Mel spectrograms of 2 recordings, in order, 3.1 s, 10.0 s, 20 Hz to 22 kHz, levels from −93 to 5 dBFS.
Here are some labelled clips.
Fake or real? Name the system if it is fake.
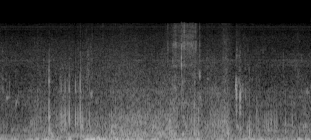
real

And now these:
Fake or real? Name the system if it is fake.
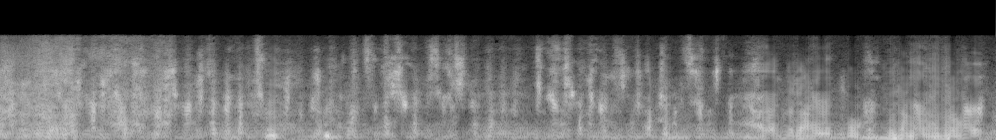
fake, vocoder, Vocos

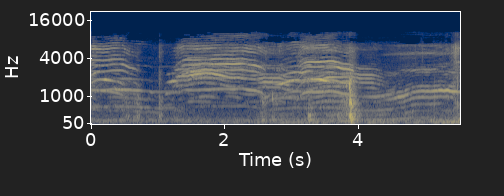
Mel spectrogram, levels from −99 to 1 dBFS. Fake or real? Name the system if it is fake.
real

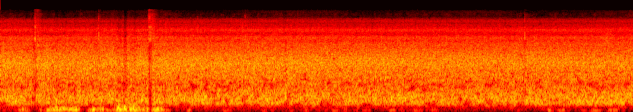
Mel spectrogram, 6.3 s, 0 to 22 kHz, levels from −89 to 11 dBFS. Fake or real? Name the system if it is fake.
real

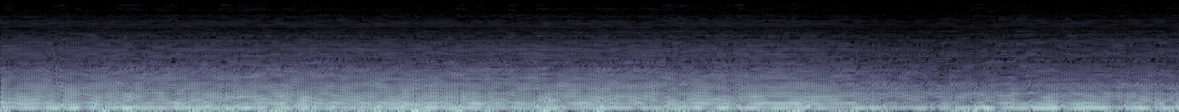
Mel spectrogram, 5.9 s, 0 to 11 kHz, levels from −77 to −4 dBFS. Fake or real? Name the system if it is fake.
fake, vocoder, Vocos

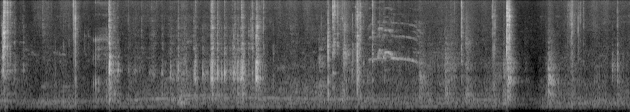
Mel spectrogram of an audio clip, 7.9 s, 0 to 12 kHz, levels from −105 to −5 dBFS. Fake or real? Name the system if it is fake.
real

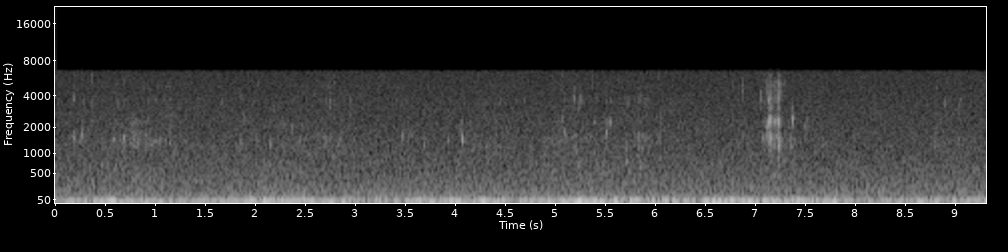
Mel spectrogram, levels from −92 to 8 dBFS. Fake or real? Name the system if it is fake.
real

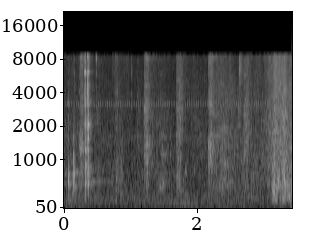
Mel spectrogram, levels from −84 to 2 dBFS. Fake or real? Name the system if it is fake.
real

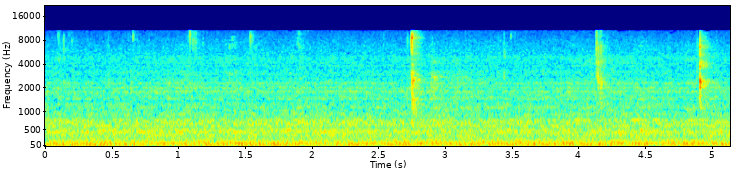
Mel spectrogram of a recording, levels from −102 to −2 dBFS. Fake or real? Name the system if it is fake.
real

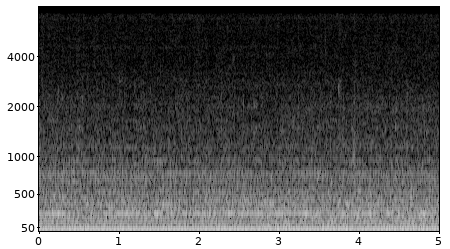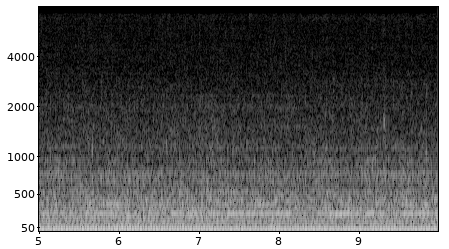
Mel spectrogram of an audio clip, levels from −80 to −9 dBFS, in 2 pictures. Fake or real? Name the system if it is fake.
real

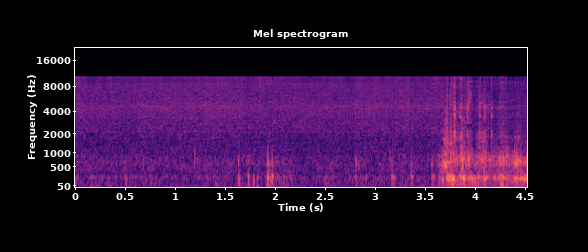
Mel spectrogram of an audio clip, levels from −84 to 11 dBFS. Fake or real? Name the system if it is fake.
fake, vocoder, Vocos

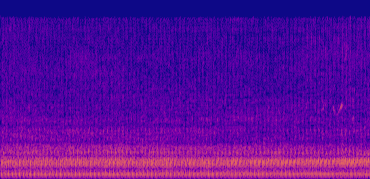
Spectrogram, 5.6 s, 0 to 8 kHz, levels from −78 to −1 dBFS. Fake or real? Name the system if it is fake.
fake, vocoder, Vocos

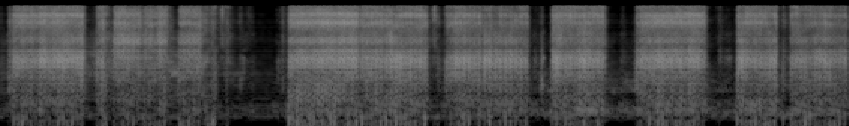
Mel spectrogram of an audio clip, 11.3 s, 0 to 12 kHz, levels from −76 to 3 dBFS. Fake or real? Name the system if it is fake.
fake, vocoder, Vocos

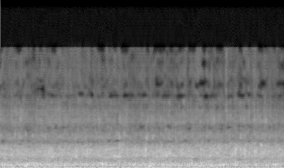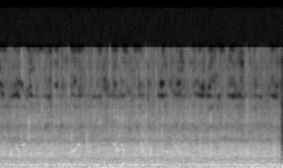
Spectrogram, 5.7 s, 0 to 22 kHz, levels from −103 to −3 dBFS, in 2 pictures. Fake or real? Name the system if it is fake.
fake, vocoder, Vocos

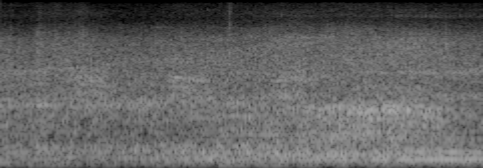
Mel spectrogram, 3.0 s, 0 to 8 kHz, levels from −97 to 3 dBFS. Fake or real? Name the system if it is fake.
real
